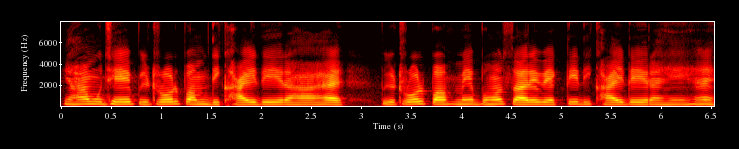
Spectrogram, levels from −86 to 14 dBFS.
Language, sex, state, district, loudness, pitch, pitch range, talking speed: Hindi, female, Chhattisgarh, Kabirdham, -22 LUFS, 210 Hz, 200-220 Hz, 165 wpm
